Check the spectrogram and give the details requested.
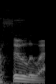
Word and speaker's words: Cthulhu: Monster Rat Kin of Cthulhu, or Thulu, actually, properly pronounced.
